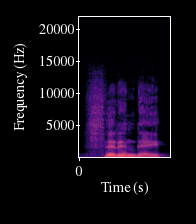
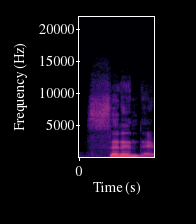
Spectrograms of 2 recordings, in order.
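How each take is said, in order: First: The name begins with a th sound. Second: The name begins with an s sound. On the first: This is the older Noldorin form the character insists on. "which he pronounces Therinde" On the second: This is the later Sindarin form with s. "not Serinde"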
